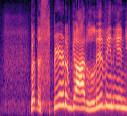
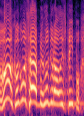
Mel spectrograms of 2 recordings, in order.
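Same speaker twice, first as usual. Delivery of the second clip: mock-excited, much higher and louder; mock excitement; 11 semitones higher, 6 dB louder, faster than usual. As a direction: ham up an eager church counting converts. Mocking excited church growth.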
